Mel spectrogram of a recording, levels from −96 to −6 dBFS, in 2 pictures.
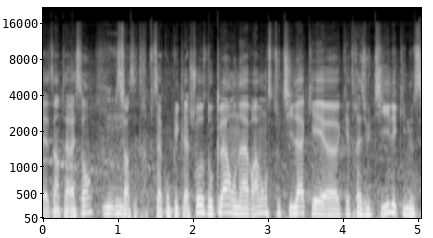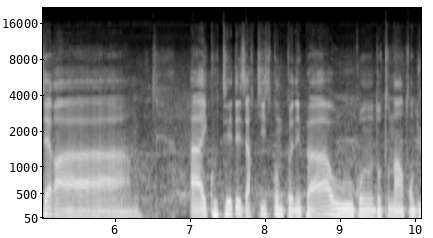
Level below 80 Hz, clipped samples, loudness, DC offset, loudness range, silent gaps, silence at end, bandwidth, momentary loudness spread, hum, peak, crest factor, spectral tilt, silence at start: -40 dBFS; under 0.1%; -17 LUFS; 1%; 2 LU; none; 0 s; 14 kHz; 5 LU; none; -2 dBFS; 14 dB; -6 dB/octave; 0 s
